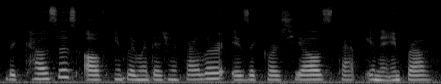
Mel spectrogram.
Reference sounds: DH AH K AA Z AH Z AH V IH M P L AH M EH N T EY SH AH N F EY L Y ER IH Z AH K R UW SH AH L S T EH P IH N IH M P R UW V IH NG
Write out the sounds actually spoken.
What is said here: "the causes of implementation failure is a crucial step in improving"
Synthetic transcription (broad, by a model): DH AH K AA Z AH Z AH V IH M P L AH M EH N T EY SH AH N F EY L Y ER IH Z AH K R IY AH L S T EH P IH N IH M P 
